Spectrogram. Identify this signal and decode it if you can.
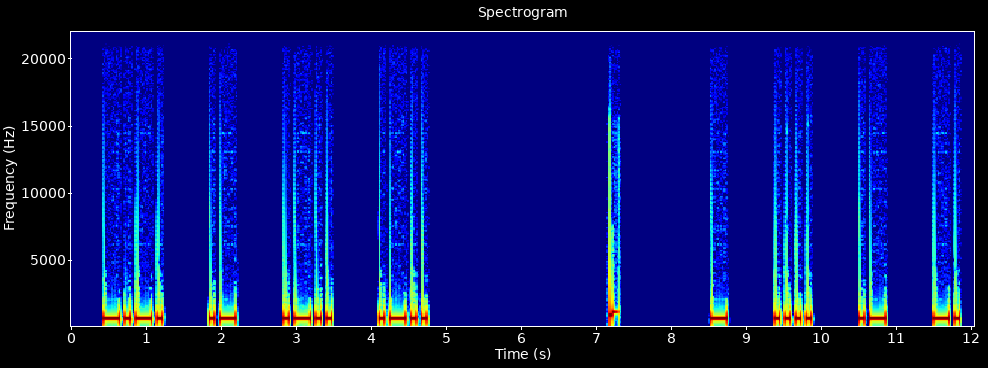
Morse code, heard as a keyed tone, about 17 wpm, spaced as for 10 wpm, 700 Hz. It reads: CALL THAN
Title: 3x Character Spacing - Top 100 Words - 17wpm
